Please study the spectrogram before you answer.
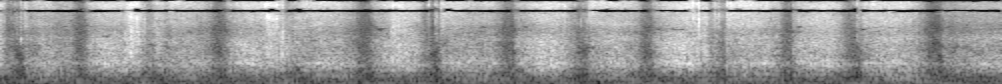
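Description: A wet, foamy woven pile area rug lying on a plastic sheet is scrubbed with a red-handled white bristle brush. Steady back-and-forth strokes make rhythmic, bristly swishing and scratching sounds, each stroke a rasping burst centered in the midrange with a bright hiss on top.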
